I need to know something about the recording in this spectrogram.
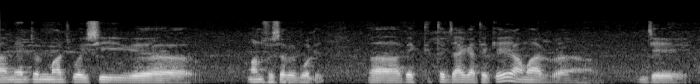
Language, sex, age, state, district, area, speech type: Bengali, male, 45-60, West Bengal, Purba Bardhaman, urban, spontaneous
